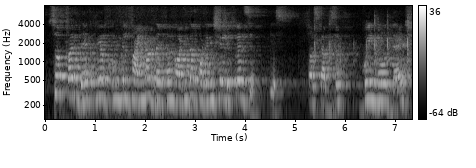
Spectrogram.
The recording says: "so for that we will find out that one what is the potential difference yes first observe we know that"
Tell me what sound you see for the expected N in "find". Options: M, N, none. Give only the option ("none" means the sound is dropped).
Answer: N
